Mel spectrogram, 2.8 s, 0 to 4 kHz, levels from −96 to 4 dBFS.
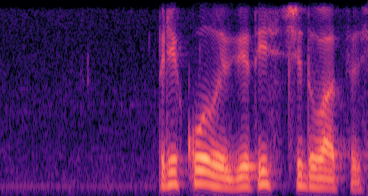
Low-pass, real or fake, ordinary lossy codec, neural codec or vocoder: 3.6 kHz; real; Opus, 24 kbps; none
